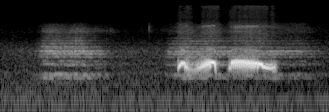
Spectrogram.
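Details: Spotted dove coo used as a lure to provoke wild doves into fighting and cooing back. A faint, humming, harmonic tone comes first, then a loud, low, two-part coo with a wavering start and a steady, drawn-out end.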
